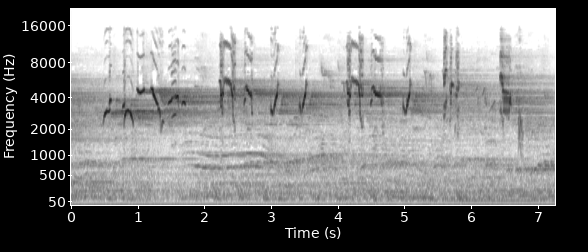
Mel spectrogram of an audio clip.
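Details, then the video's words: Oriental magpie-robin song used as a lure to provoke other birds into singing and tail-spreading. Short bursts of looping whistles and sharp high chips come every half-second to second. "PANCINGAN KACER Buka Ekor KONSLET bongkar MATERI KASAR JERNIH agar KACER emosi"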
